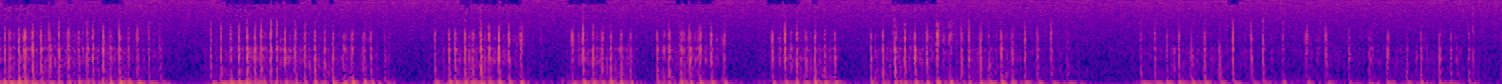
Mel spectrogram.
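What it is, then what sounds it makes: Paper origami pad rubbed with a ridged roller. A ridged jade roller is rolled and rubbed across a flat origami paper pad, moving from right to center. The result is a deep, purr-like rumbling texture in bursts of rolling strokes separated by brief pauses, with the last stretch breaking into quicker, finer rubs.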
